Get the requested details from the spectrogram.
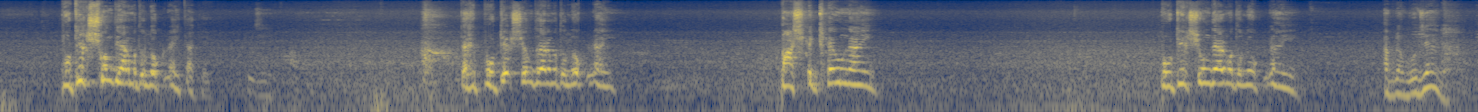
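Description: A man speaks emphatically into a microphone in short bursts with pauses.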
